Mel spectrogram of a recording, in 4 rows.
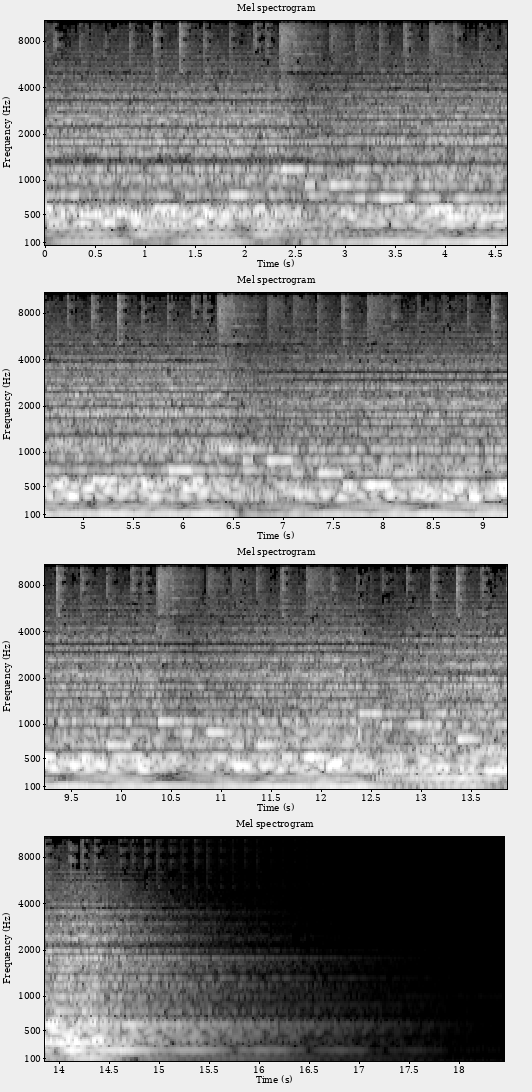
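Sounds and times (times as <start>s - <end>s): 
piano in C minor: 0.0s - 16.8s.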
